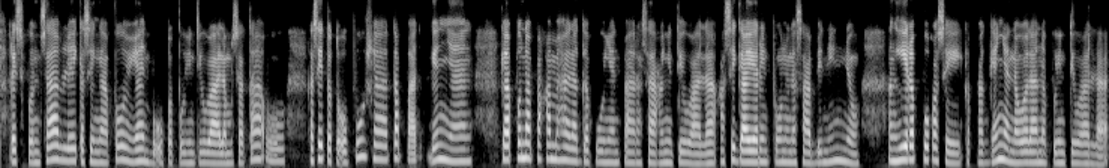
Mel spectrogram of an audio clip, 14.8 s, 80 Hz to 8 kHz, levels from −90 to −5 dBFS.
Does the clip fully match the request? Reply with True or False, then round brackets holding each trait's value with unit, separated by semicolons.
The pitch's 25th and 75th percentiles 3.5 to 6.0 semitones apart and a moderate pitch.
False (3.8 semitones; 195 Hz)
